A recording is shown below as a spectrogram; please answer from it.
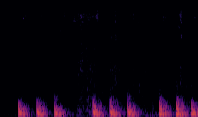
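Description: Writing strokes knocking on a board as numbers and plus signs are written: about seven short dull taps in quick clusters of two or three.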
